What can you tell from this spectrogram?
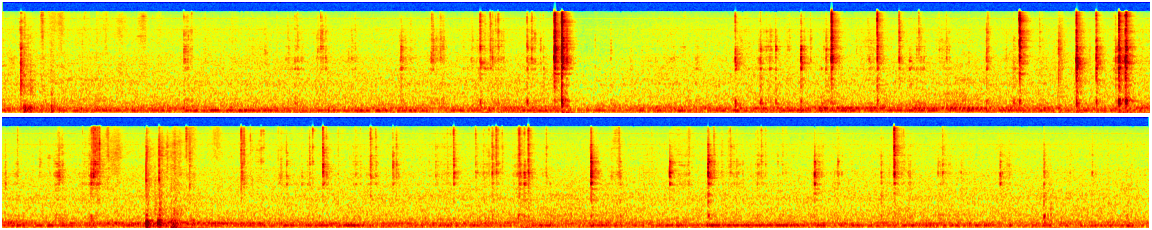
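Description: Small irregular metallic clicks and scrapes of a lock pick working the pin stack of a six-pin challenge lock under a top-of-keyway tension bar, with a few sharper clicks standing out. A faint steady hum lies underneath.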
